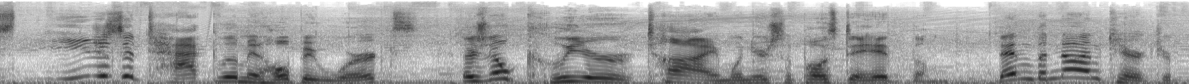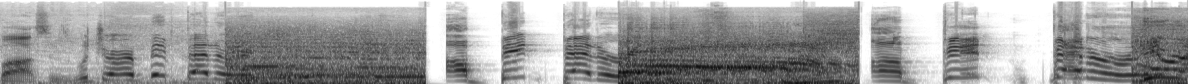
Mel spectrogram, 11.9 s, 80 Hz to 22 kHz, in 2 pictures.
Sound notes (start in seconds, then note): 7.0 biolizard noises; 9.0 king boom noises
